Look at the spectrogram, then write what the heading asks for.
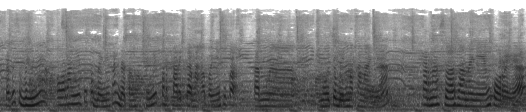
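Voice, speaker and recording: A woman hosting a casual interview, chatty and upbeat and quick to laugh, recorded in a busy restaurant. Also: on the high side. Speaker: talk show host. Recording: loud music and crowd chatter. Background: music and diners chattering.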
